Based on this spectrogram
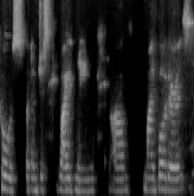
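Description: The speaker talks at a very slow pace with an Arabic accent. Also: woman. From northern Syria (Idlib). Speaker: journalist and activist. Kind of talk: interview. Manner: halting, with many fillers.

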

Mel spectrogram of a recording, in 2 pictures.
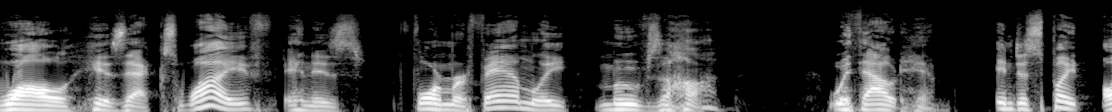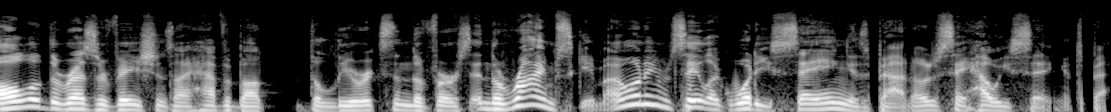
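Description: In a very clean recording with a silent background and a dry, close sound with no echo, a man speaks in an ordinary speaking voice at a fairly high pitch and fairly quick pace, with lively intonation and big swings in loudness. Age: 30s. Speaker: podcast host and musician. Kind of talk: casual chat.

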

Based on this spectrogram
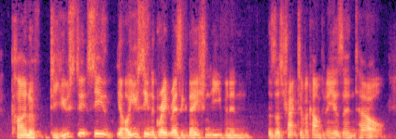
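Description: A man at medium pitch and a fairly quick pace, with fairly even intonation. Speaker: webinar host. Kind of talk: panel discussion. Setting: video call. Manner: halting, many fillers.

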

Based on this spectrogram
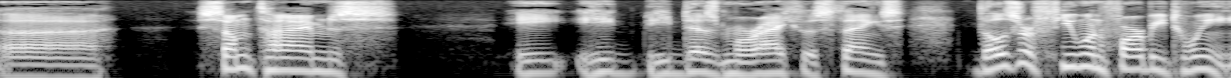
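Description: A man speaks at a fairly slow pace in a plain, everyday voice, fairly high-pitched with lively intonation, on a very clean recording with a silent background. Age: 50s. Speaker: men's pastor and podcast host. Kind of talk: interview.

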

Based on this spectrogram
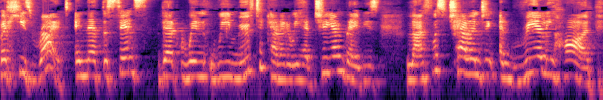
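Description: The voice shows ordinary pitch variation and very even loudness. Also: woman, high pitch for a woman, moderate pace. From South Africa. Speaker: podcast host and coach. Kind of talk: casual interview chat with husband.

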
